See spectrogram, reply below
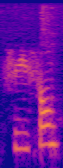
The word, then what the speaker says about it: Cecil: He pronounced it Cecil, like Cecil the C6 sea serpent.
